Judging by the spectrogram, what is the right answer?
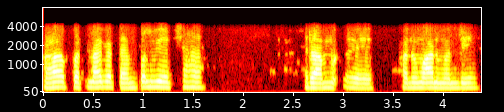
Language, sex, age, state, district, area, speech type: Hindi, male, 18-30, Bihar, Vaishali, rural, conversation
